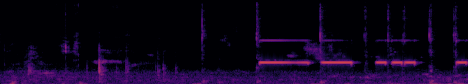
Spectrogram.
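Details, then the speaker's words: Macintosh LCII power supply board: faint probe clicks, then a steady high multimeter continuity beep in short repeated bursts; the fuse is intact. "Yep, we got the fuse is intact."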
